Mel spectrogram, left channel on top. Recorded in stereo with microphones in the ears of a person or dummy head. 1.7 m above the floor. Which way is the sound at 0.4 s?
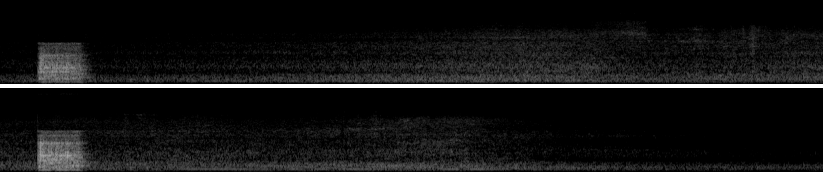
60° right (ahead or behind).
